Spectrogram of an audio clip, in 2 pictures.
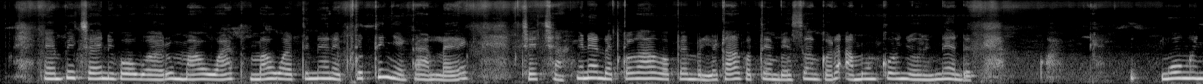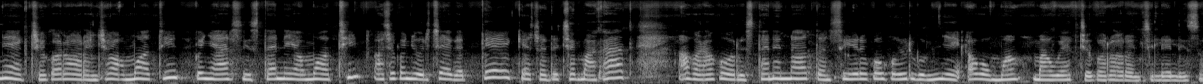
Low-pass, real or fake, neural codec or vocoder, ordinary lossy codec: none; fake; vocoder, 44.1 kHz, 128 mel bands, Pupu-Vocoder; none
